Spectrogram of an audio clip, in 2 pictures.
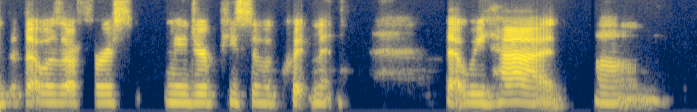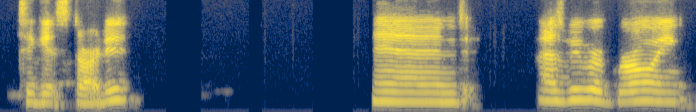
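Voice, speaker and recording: A woman farmer in her thirties walks listeners through her work in a steady, plain-spoken way. Her voice is bright and clear, picked up dry and close by a laptop webcam on a video call. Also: medium pitch, no room sound, rough recording. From Florida, US. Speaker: farmer and technical assistant.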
